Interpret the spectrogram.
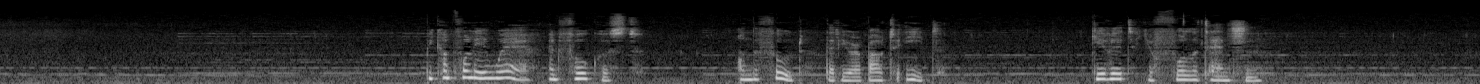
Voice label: mindful eating mini meditation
